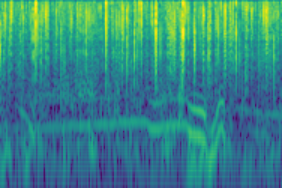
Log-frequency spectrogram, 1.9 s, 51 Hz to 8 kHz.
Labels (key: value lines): label: biophony, cascading saw
recorder: SoundTrap 600 or HydroMoth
